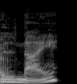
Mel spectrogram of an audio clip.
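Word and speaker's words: Bill Nighy: Der N-I-G-H-Y geschrieben wird. Falls man sich fragt, wie es ausgesprochen wird, Bill Nye.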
